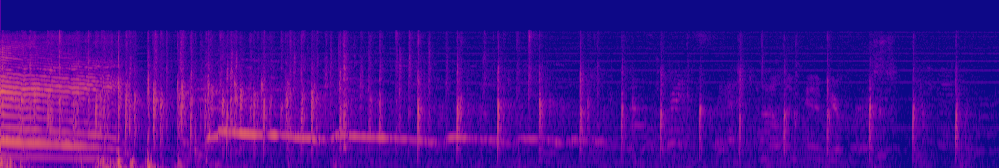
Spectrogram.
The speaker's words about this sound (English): And clap it up, and thanks again.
